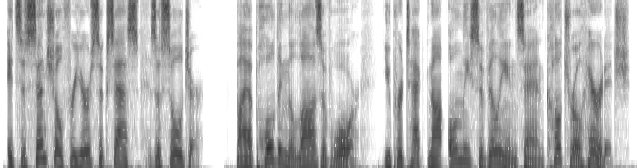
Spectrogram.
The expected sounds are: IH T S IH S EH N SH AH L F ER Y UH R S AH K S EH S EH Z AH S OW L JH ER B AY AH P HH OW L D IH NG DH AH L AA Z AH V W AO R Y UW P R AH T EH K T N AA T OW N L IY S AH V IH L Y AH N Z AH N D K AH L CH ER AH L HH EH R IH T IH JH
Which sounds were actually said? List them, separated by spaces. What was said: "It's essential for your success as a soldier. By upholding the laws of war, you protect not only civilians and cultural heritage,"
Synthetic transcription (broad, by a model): IH T S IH S EH N SH L F ER Y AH R S AH K S EH S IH Z AH S OW L JH ER B AY AH P HH OW L D IH NG DH AH L AA Z AH V W AO R Y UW P R AH T EH K T N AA T OW N L IY S AH V IH L Y AH N Z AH N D K AH L CH ER L HH EH R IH T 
